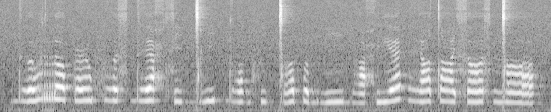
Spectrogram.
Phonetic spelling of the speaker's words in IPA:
dʱ ə v r ʌː p ʕ u f ɦ ə s dʱ ɛ ħ s i ɡ͡ǀ iː p dʱ ɔ ɡ f i ɡ͡ǀ ʌ p ə bʱ iː bʱ ɑ ħ vʲ æ | ɦ ɛ tˤ iː s ʌː s ŋ͡ǀ ʌː

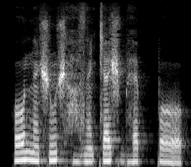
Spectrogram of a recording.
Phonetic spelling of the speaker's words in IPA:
o n ɛ̃ ʃ ũ ʃ h a̤ z ɛ̃ c ɛ ʃ bʱ ɛ pː o

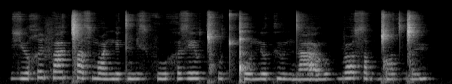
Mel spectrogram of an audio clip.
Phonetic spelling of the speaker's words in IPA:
z y χ i f a ǀ i sˤ ŋ o ɪ̯ ŋ e t ŋ i z f u h ə z e ʊ̯ ǀʰ u t ǃ o n ɵ kʲ u n d a ʊ̯ | b ɵ ʊ̯ sˤ ə b ɡ͡ǀ o tˤ ɡ͡ǀ y

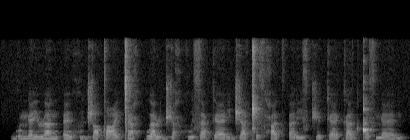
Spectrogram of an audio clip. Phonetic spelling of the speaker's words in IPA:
ɡʷ a ŋ æ e̯ ɹ a n ʔ æ e̯ xʷ ə d͡ʒ æ tˤ æ e̯ ǀ æ ħ kʷ a ɹ d͡ʒ i ħ xʷ i s a k æ ɾ i d͡ʒ a ǁ ə s ħ a t͡sʼ a ɾ i z t͡ʃ ə e̯ k æ k a d ǃ a s ŋ æ n

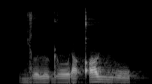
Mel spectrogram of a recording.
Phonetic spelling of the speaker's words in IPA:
ɟ ɵː l u ɖ oː ɾ ə qʼ u ɲ u

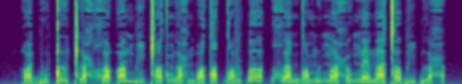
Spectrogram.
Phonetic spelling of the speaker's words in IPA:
qʷ ɛ˩˧ ɡ͡b u˩˧ ǃ ɯ˥˨ ǁ ɯ˥˨ ħ χʷ ɛ˧˩ qʷ ɯ˧˥ m b i˥˨ ǁ ʌ˧˥ tˤ ŋ ɡ ʌ˧˩ ħ m b ʌ˩˥ tˤ ʌ˥˨ tˤ dˤ ɯ˩˧ v ɓ ʌ˥ | χʷ a˧˩ n dˤ ʌ˩˧ m ɯ˩˥ ŋ͡m ʌ˧˩ ħ u˧˥ ŋ͡m ɛ˧˩ m a˧˥ ǀ ʌ˧˩ b i˧˩ ɓ ɯ˩˧ ħ

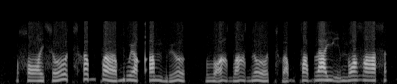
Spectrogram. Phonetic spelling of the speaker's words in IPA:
sˤ oː˩ j s oː˩˧˩ t͡sʰ ʌ˧ b p ʌː˧˩˧ b w ʉ˧˩˧ qʼ ʌ˧ m b ʉ˩˧˩ ʊ̯ | ðˤ o̰˩˧˩ ʁ dˤ ʊ˩˧˩ ʁ d oː˧˩˧ tʰ o̰˩˧˩ b tˤ ɘ˧˩˧ b l a˧ j ḭ˩˧˩ m u˧ ɪ̯ zˤ ʌː˧ s

